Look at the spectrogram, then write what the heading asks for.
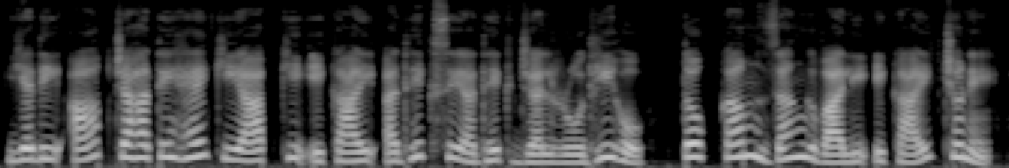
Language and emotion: Hindi, neutral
